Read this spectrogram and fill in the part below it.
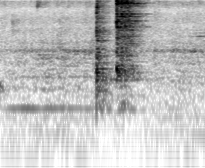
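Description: A metal lid is set onto a cooking pot of capsicum chicken, giving two quick close clanks a moment apart over a faint kitchen background hum.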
